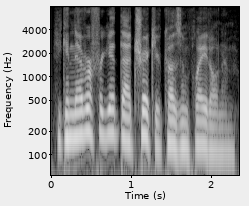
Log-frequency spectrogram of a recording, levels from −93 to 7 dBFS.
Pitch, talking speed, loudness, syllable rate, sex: 145 Hz, 280 wpm, -15 LUFS, 6.2 syllables/s, male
